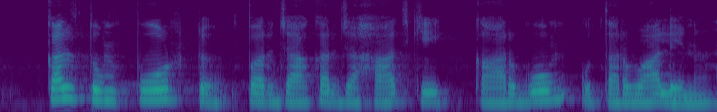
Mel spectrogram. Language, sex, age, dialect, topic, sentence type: Hindi, female, 31-35, Awadhi Bundeli, banking, statement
